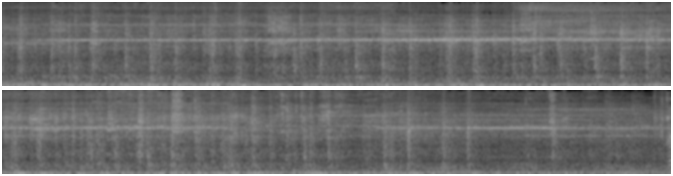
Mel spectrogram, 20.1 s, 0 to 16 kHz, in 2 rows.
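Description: A New York subway F train of NTT cars running on the West End line at Bay 50 St, a loud sustained rumble of wheels with rhythmic clacking over rail joints and squealing metal, close and continuous.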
